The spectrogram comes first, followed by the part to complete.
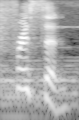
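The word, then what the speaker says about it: frisson: you chills is it frisen learn to pronounce tell me how to pronounce it sounds like frison okay thank you that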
